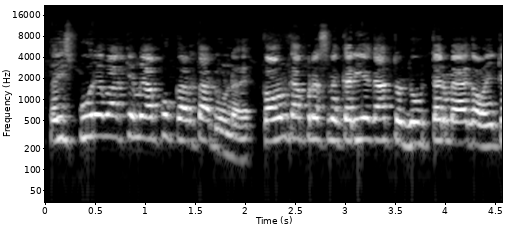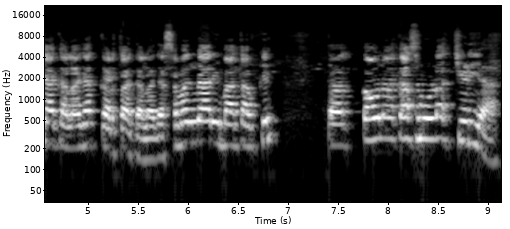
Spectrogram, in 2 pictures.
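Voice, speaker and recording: A male grammar teacher dictating slowly. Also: very high voice, lively intonation, distant mic, rough recording. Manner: slow dictation, spelling words letter by letter, keeps checking understanding. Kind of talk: Hindi-medium grammar lesson.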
